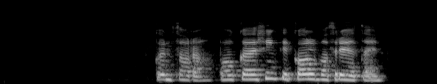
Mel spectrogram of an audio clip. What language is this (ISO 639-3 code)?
isl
